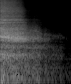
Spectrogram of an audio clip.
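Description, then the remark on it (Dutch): A single slow, deep exhale, breathy, beginning full and airy then gradually tapering off into quiet over about a second, with no talking, during a guided relaxation breathing exercise. “Adem dan in en uit.”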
